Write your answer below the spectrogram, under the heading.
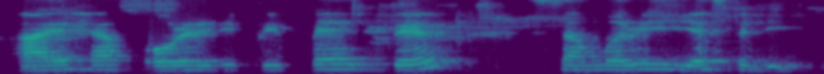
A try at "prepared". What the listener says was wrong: Bukan the. Dia prepare tu ada D. I have already prepared.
